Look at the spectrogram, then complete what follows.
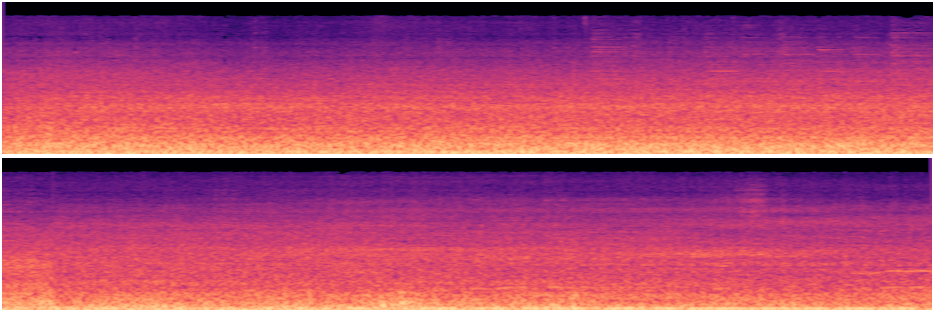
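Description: Steady low road and engine rumble inside a moving car's cabin. About five seconds in, a rushing noise above the rumble drops away suddenly.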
